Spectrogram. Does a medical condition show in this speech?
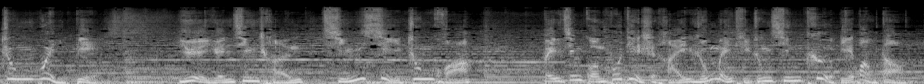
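No.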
